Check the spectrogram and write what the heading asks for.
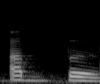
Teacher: ہلانا اس طرح سے کہ جس مخرج سے وہ لفظ ادا ہوتا ہے، پڑھا جاتا ہے، اس کو آواز جو ہے پلٹ کر گیند کی طرح اس ہی مخرج سے دوبارہ ٹکرائے۔ جیسے حمزہ پڑی زبر با ساکن اب۔ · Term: قلقلہ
